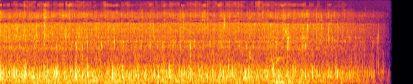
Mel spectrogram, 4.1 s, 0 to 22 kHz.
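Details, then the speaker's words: Mini 300 ml, 300 W electric kettle on a battery-station inverter, top lid piece removed: steady rushing bubble and rumble at full rolling boil in under 5 minutes, no clicks or rattles; working normally. "It's steaming. You could hear it steam. It's basically boiling now already, probably. It hasn't even been 5 minutes."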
